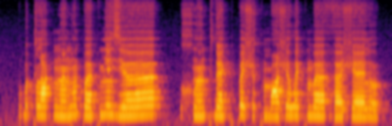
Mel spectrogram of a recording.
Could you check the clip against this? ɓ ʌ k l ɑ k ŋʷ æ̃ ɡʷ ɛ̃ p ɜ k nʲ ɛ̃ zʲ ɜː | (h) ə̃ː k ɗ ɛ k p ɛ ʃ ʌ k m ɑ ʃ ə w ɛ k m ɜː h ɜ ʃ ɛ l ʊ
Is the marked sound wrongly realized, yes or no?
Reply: yes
